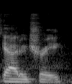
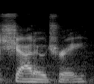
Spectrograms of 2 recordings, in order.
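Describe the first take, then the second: First: The name sounds like 'scatter tree'. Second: The name sounds like 'shadow tree'. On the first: The speaker calls it wrong. "is not pronounced Scattertree" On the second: The speaker calls it right. "It's pronounced, I think it's like Shadow Tree"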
